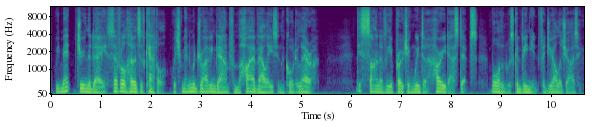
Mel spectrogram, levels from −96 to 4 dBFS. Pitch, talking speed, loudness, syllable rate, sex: 110 Hz, 205 wpm, -21 LUFS, 6.0 syllables/s, male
